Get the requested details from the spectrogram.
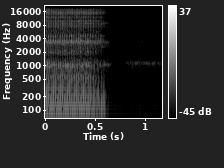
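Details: Person snoring: a single loud, low, rattling snore that cuts off into quiet breathing.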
